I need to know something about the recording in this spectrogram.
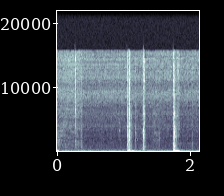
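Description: A disc slides out with a soft click.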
